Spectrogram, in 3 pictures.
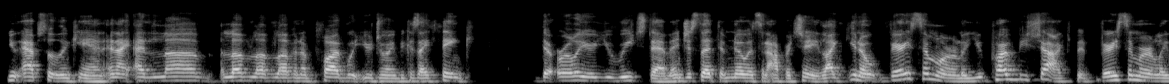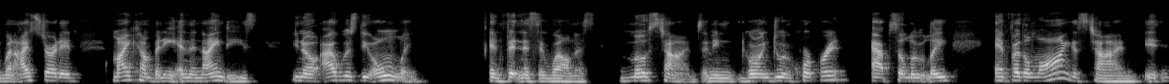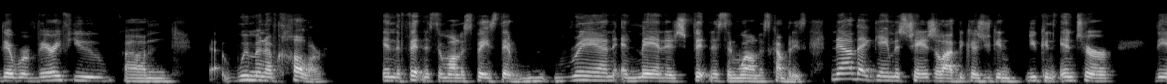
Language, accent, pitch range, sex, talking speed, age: English, American, 150-180 Hz, female, 190 wpm, 50-69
